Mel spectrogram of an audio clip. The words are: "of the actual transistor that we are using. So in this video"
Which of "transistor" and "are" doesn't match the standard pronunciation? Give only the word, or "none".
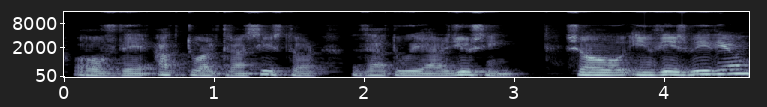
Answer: transistor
